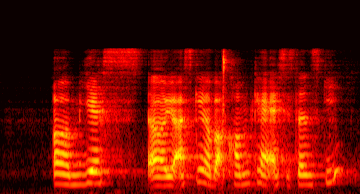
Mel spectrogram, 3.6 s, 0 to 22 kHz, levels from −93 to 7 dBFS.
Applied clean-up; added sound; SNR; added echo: neural separator model SepFormer DNS4.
